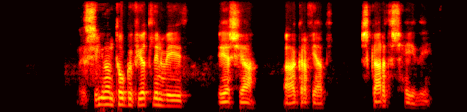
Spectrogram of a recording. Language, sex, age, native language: Icelandic, male, 20-29, Icelandic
